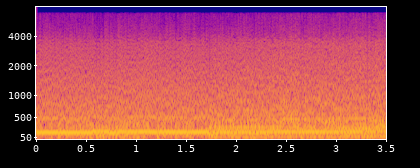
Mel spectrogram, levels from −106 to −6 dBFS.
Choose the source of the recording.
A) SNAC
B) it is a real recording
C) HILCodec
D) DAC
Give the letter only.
B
